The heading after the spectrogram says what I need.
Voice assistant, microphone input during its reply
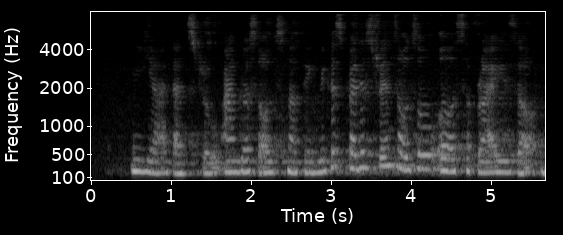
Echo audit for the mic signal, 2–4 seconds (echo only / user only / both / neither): echo only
